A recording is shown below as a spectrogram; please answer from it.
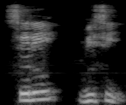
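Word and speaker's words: cerevisiae: Then saccharomyces सेरेविसी, इसका सेरेविसी ऐसा ही pronunciation है।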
